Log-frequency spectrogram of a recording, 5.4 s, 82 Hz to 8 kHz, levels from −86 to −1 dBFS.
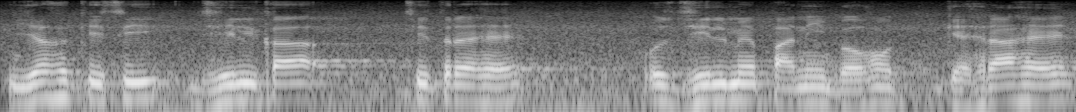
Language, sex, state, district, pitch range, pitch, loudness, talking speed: Hindi, male, Madhya Pradesh, Dhar, 115-135 Hz, 125 Hz, -17 LUFS, 145 wpm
